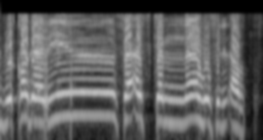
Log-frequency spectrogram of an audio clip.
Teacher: الفاء بتخرج من بطن الشفره السفلى مع اطراف الثنايا العليا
